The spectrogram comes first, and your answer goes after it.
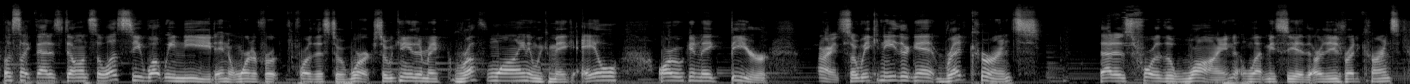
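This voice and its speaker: A congested man giving casual, rambling commentary as he plays a game, thinking aloud and often unsure. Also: a little high. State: congested from allergies. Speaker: gaming channel host.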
